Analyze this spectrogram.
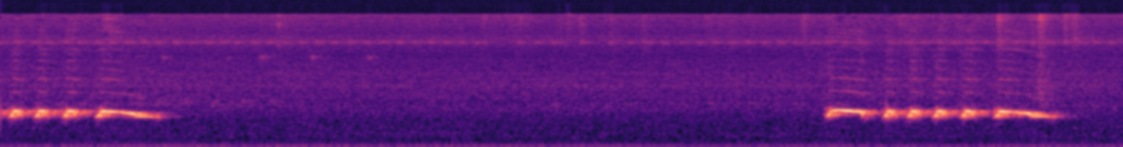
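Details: Zebra dove, Bangkok and local perkutut, singing two phrases of soft cooing: a quick run of five or six short rolled coos that ends in a longer falling note, then a pause of about four seconds before the phrase repeats.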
